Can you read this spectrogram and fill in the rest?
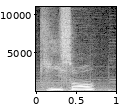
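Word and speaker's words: Gysahl: It's pronounced geesol? I've always called it geisel.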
